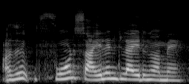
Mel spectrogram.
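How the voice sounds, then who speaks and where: A woman voicing a patient young husband who answers in a quiet, placating way. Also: a little high, a little fast, lightly acted. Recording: slightly muffled lo-fi recording.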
